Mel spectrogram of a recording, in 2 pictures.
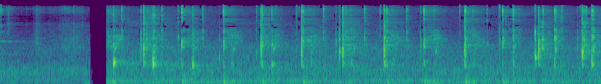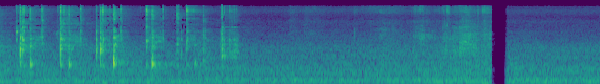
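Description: Metal spoon whisking three raw eggs in a ceramic mug: a fast run of clinks, several a second, as the spoon strikes the sides, stopping about four seconds in.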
